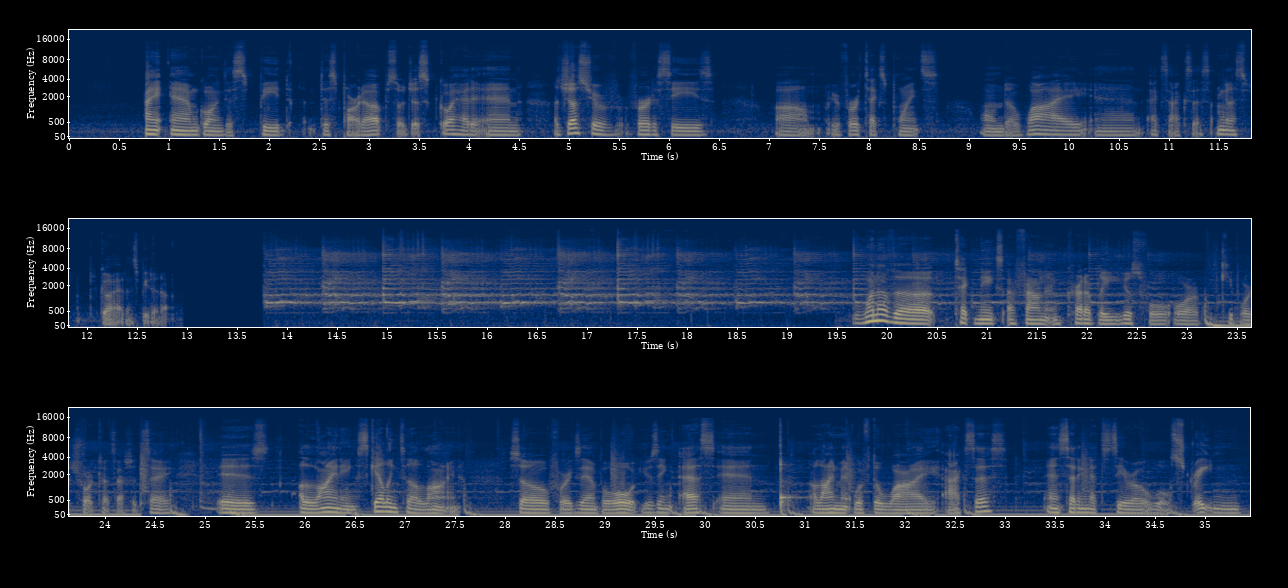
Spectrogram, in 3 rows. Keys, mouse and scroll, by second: 0.6 click, 1.5 g, 4.2 g, 6.7 g, 8.2 click, 9.1 g, 10.5 g, 12.2-14.8 typing, 13.4 click, 13.7 click, 14.5 click, 15.0 click, 15.2 click, 15.3 shift+click, 15.4 click, 15.8 KP_3, 15.9 click, 16.0 click, 16.2 g, 16.8 Tab, 16.9 click, 17.1 Tab, 17.4 click, 17.5 ctrl+shift+click, 17.7 scroll down 1, 18.0 KP_Decimal, 18.5-18.9 scroll down 2, 19.9 s, 23.4 click, 24.1 click, 25.0 g, 26.5-27.2 scroll down 3, 27.2 click, 27.7 g, 29.6 g, 30.8 g, 33.9 ctrl+r.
